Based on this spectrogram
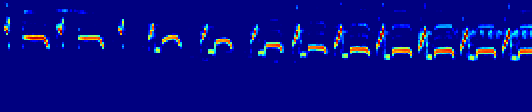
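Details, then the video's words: A woodlark delivers drawn-out whistled notes that drop in pitch, shortening and quickening into a steady, rapidly repeated series of rising-falling phrases, about three per second. Clean recording with no other noise. "تغريد طائر الولوال Woodlark Alouette lulu"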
